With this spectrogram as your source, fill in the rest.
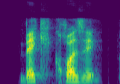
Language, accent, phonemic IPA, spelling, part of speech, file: French, France, /bɛk.kʁwa.ze/, bec-croisé, noun, LL-Q150 (fra)-bec-croisé.wav
- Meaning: crossbill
